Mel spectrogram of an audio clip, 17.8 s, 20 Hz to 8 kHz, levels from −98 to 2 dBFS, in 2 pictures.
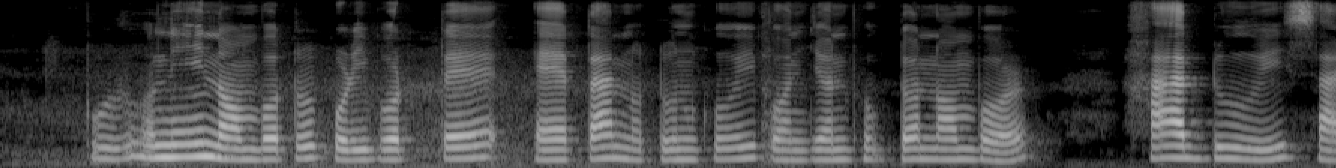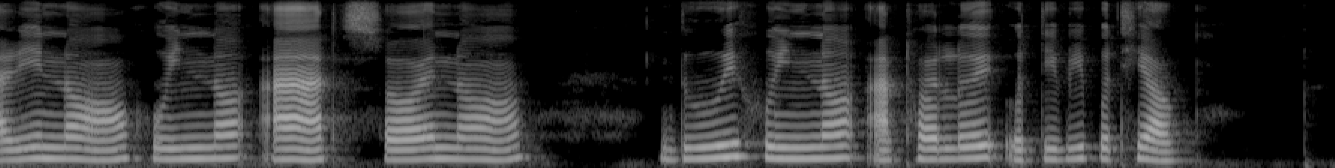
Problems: none marked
